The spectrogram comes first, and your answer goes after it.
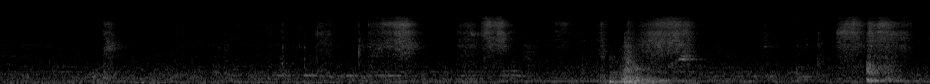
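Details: Quiet indoor room tone with scattered knocks and scrapes, like a cupboard or sliding door opening and closing, over a low steady hum.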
